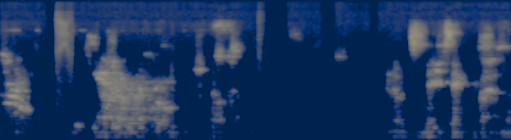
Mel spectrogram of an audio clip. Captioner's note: people chattering indistinctly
